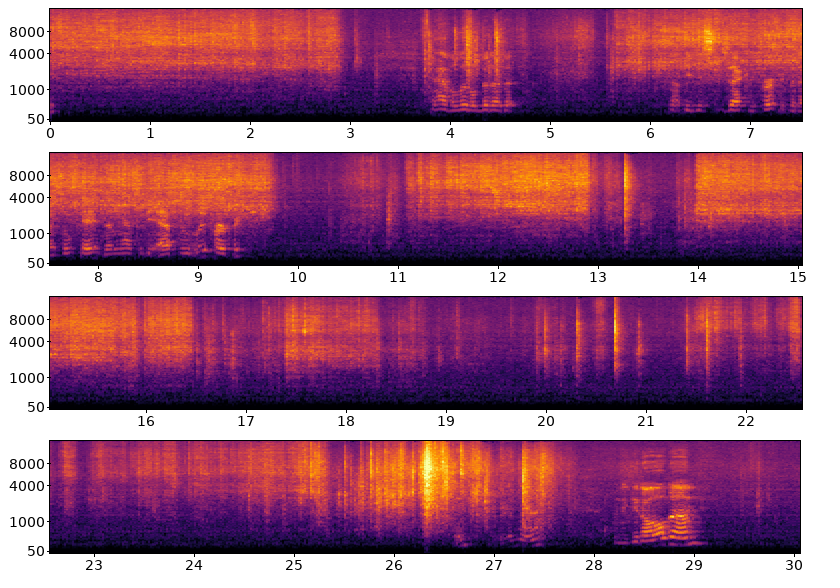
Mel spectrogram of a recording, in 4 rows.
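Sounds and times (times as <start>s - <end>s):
foil tape ripping: 0.0s - 3.1s, 3.8s - 9.8s, 10.4s - 19.1s, 19.9s - 27.7s
foil crinkling: 3.7s - 9.5s, 10.5s - 19.2s, 19.8s - 27.8s.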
